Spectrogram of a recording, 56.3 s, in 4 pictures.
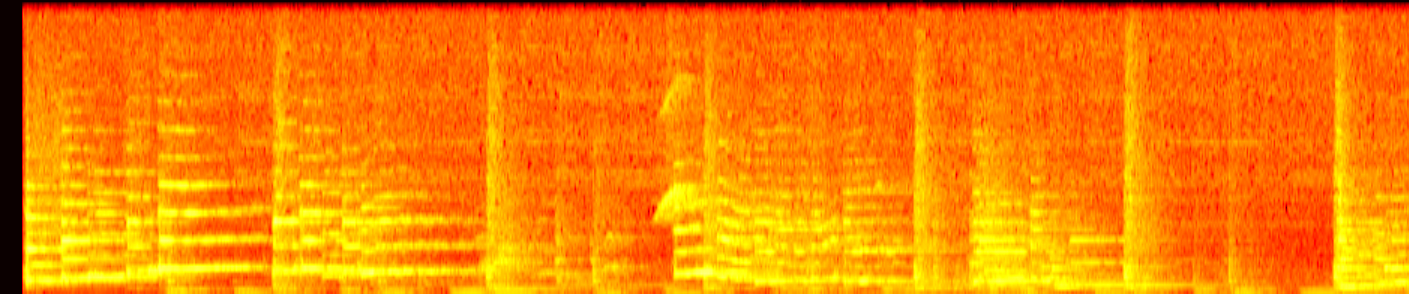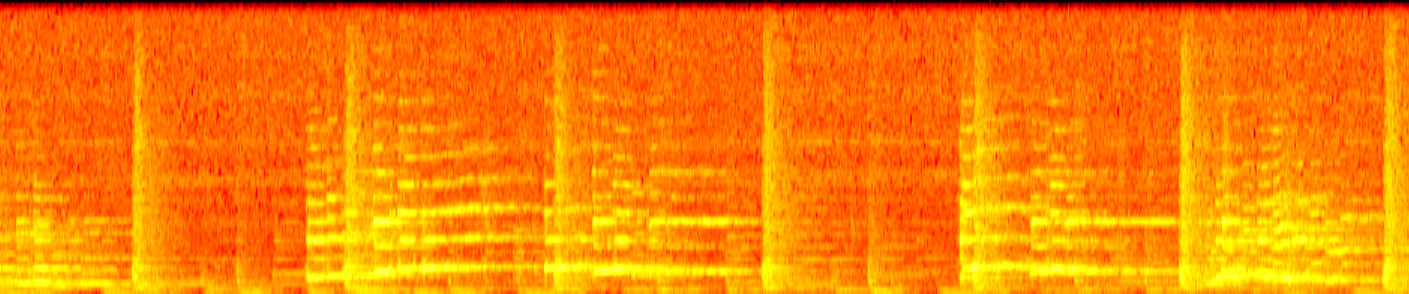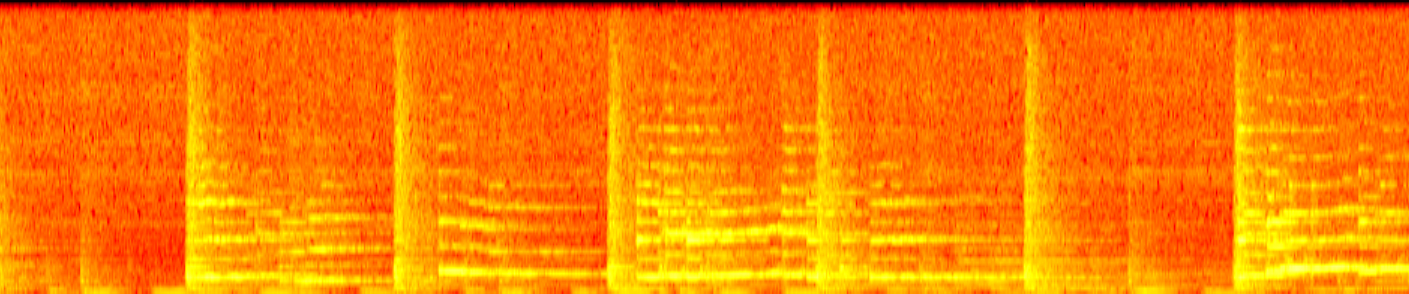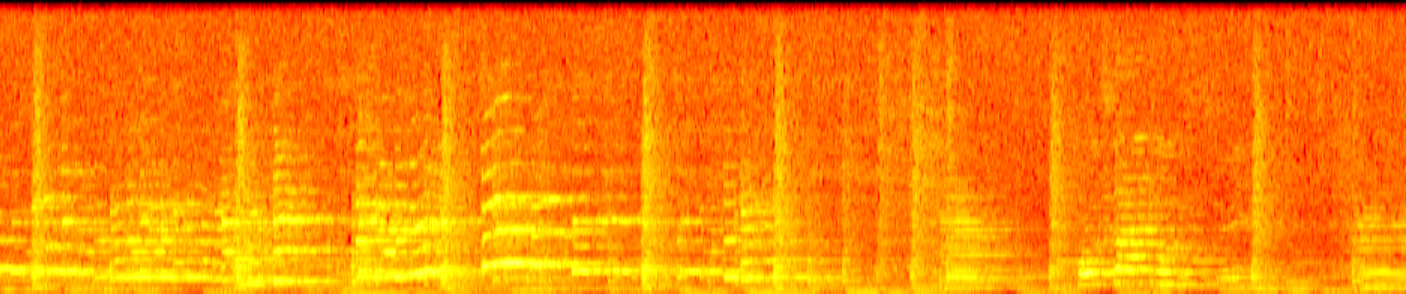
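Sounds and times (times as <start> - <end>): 
blues music: 0.2 - 56.3.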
